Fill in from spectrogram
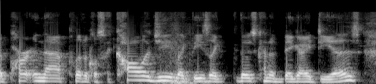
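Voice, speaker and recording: Speaking with an American accent, a man of fairly high pitch sounds somewhat breathy and uses ordinary pitch variation. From Phoenix, Arizona, USA. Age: 20s. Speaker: startup founder. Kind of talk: podcast interview answer. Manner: casual, filler-heavy.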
